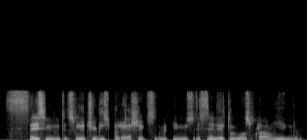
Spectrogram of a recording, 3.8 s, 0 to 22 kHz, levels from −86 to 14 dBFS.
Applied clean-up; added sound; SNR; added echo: neural diffusion model UNIVERSE++.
